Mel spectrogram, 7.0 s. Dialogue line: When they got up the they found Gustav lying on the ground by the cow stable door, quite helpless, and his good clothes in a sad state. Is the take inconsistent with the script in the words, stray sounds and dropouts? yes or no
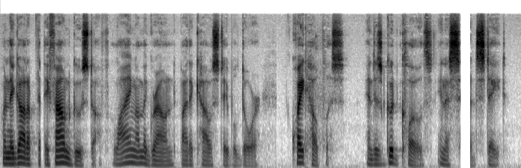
yes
